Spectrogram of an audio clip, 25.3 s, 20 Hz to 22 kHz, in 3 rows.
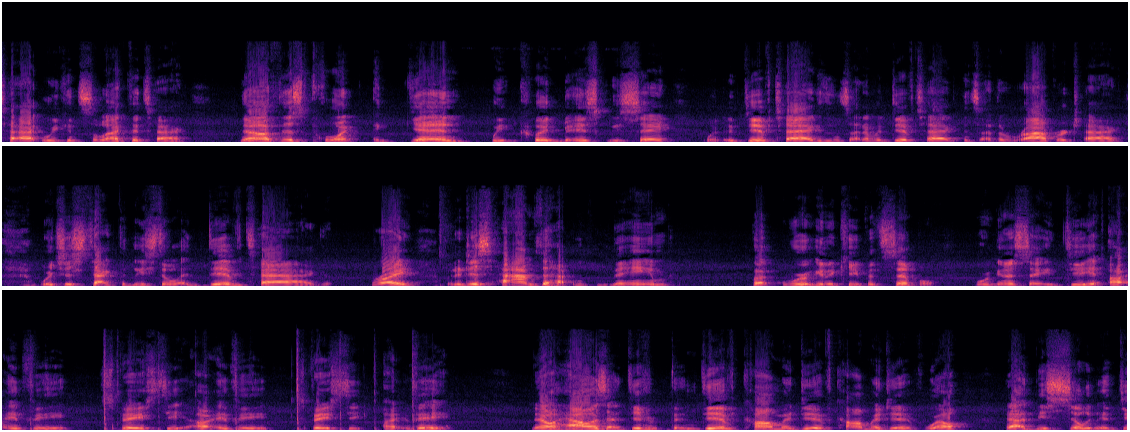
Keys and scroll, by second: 16.4-19.9 typing.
